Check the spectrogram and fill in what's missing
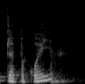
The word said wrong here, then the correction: Tlapacoya: No sé. – Tlapacoya. ¿Tlapacoya? Tlapacoya, Estado de México.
